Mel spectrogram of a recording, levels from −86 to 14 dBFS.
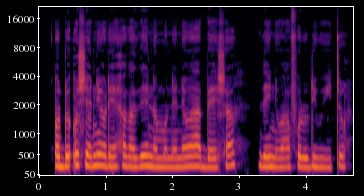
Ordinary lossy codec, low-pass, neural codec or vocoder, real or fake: none; none; none; real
